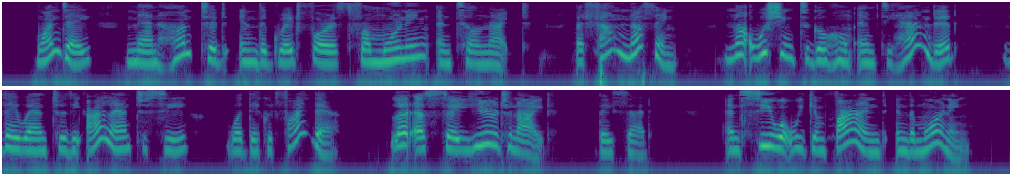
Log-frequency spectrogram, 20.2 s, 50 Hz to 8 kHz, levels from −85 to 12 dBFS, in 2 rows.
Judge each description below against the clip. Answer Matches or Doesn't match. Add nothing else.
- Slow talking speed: Doesn't match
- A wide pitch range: Doesn't match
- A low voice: Doesn't match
